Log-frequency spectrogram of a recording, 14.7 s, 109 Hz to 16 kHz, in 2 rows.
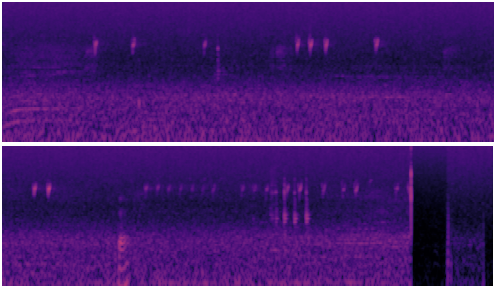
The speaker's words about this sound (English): I'm on the dunes and I hear type 4 birds flying over. Must be two or more birds. I don't see the birds. Just flew over. So recording again at Honeyman, and I continue to hear type 4 birds.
